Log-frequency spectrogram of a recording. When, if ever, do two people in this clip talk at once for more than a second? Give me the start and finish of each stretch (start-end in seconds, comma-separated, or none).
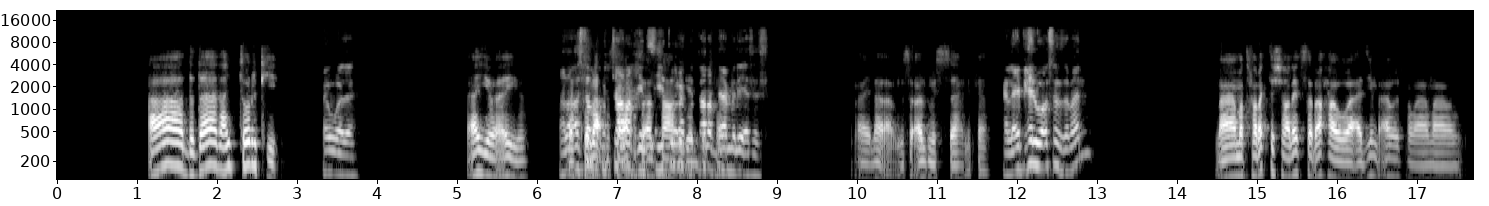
6.4-8.4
